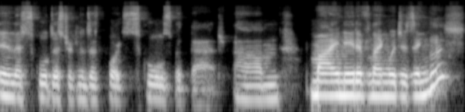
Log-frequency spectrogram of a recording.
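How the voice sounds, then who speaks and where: The speaker has a New Jersey accent and ordinary pitch variation. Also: woman. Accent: New Jersey American. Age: 40s. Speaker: language education consultant. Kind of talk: webinar presentation.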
